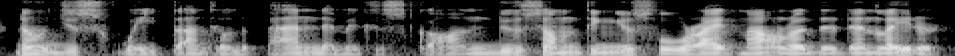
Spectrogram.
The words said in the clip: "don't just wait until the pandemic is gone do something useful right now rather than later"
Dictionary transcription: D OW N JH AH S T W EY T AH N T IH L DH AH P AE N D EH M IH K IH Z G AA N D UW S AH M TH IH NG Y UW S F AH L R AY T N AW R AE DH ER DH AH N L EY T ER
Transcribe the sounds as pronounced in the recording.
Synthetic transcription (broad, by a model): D OW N JH AH S T W EY T AH N T IH L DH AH P AE N D EH M IH K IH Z G AA N D UW S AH M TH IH NG Y UW S F AH L R AY T N AW R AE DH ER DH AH N L EY T ER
